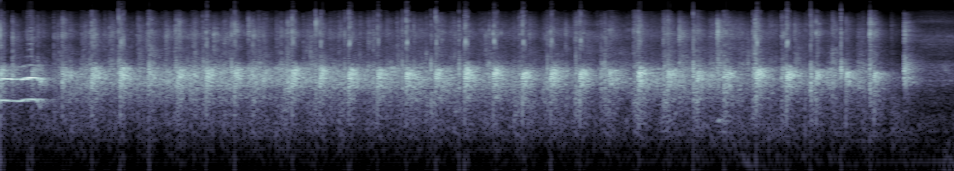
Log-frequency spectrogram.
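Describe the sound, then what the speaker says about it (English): Loud, sustained applause at a military promotion ceremony, a crowd clapping together in a faintly pulsing rhythm for several seconds before fading out abruptly near the end. "Please join me in a loud round of applause."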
